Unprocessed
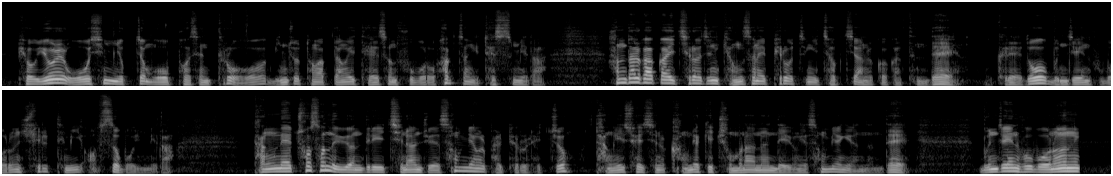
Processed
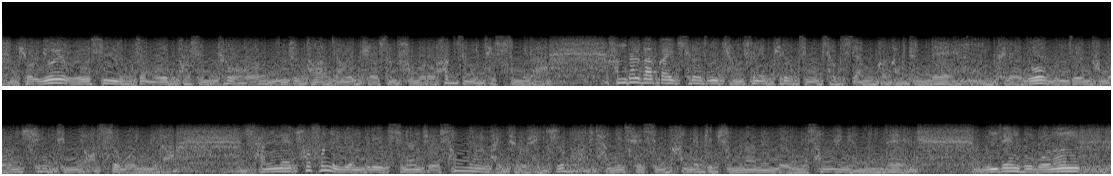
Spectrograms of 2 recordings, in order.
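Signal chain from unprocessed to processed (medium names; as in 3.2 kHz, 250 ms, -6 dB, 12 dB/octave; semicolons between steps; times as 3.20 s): one-bit delta coder 16 kbps, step -22 dBFS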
